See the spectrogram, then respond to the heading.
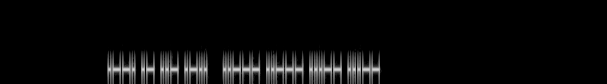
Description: Morse code, heard as a keyed tone, about 50 wpm, 700 Hz. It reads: PAUL 2233
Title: CWT Exchange 50wpm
